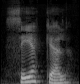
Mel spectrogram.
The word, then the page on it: sekel: [s'e:kel]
